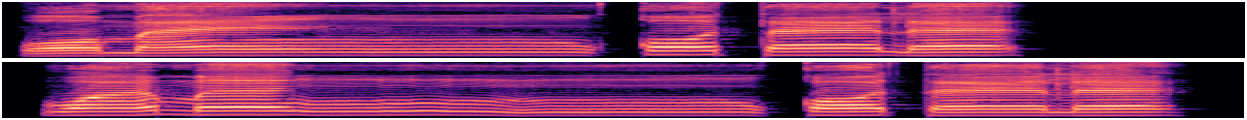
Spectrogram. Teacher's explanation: কতালা, এই যে দেখুন, ওই পৃষ্ঠায় নুন সাকিনের পরে এই পৃষ্ঠায় ইকফার হরফ কফ, তাই ওখানে ইকফা নাকের ভিতরে গুন্না করে পড়া হয়েছে।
